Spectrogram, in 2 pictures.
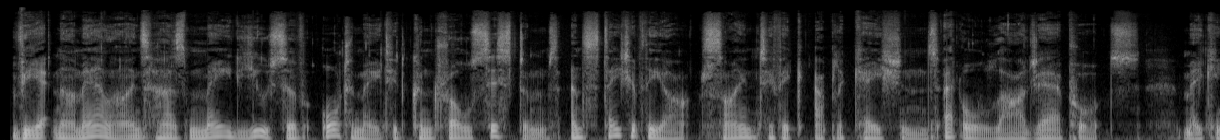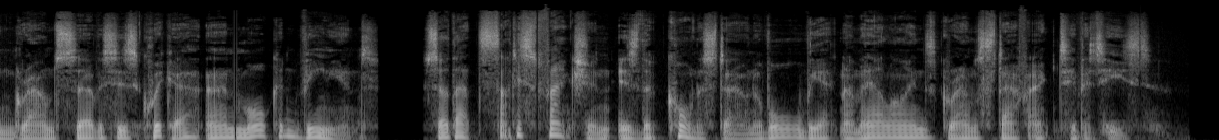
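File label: English British male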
